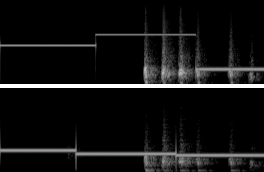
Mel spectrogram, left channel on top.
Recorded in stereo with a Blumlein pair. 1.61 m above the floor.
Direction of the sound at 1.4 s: 35° left.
